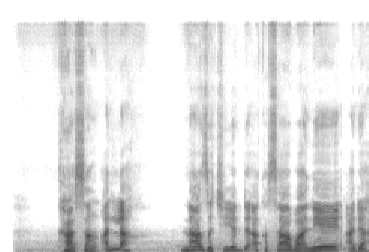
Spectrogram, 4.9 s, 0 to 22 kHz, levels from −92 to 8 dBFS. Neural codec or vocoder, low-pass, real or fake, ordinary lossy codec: vocoder, 48 kHz, 128 mel bands, Vocos; none; fake; none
